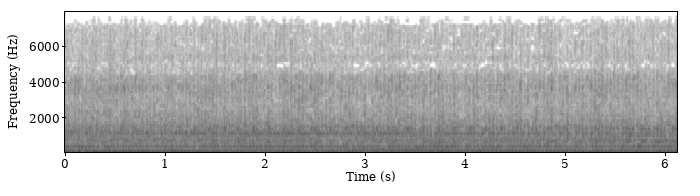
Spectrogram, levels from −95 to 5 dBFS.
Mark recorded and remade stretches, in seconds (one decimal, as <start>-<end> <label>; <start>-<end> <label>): 0.0-6.1 recorded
